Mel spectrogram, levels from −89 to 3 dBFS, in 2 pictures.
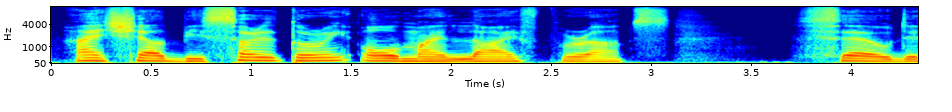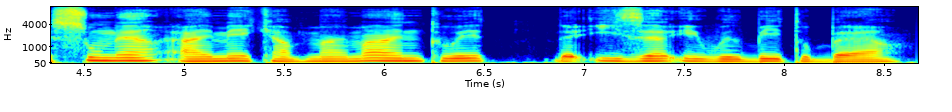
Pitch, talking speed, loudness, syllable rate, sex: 145 Hz, 175 wpm, -17 LUFS, 4.1 syllables/s, male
